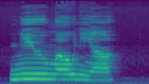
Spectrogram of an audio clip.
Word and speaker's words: pneumonia: And then this one, pneumonia, pneumonia, pneumonia, no P.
